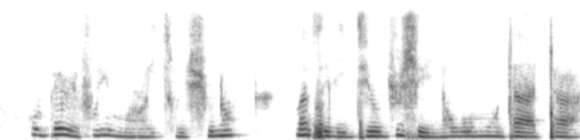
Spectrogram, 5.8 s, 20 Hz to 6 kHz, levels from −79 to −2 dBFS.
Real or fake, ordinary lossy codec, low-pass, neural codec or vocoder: fake; none; 5.4 kHz; vocoder, 22.05 kHz, 80 mel bands, HiFi-GAN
